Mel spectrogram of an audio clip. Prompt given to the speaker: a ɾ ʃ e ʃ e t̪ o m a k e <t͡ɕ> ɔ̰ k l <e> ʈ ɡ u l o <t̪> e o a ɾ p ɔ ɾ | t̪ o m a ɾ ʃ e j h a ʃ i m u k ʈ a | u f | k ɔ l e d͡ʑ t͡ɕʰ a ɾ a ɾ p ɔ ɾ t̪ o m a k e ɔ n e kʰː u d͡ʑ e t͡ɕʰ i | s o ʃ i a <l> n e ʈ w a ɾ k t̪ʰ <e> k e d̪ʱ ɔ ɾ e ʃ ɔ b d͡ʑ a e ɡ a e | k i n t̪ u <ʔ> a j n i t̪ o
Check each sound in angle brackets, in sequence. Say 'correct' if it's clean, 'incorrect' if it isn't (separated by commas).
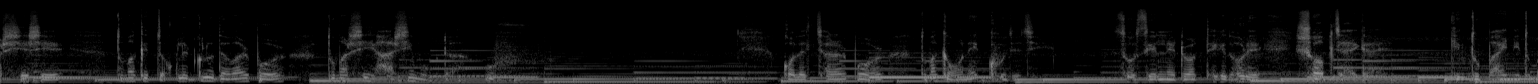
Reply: correct, correct, incorrect, correct, correct, incorrect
